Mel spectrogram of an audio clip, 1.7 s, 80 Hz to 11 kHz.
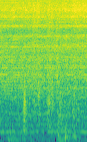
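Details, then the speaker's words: J. G. Brill gasoline motor car 120 after repair work; steady airy hiss with a couple of faint knocks, no engine beat; not the fuel pump, no voltage regulator sparking; source unknown; unidentified hissing noise. "So that noise, I don't know what that is. It's not the fuel pump, but it's there's no sparking happening in the voltage regulator."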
